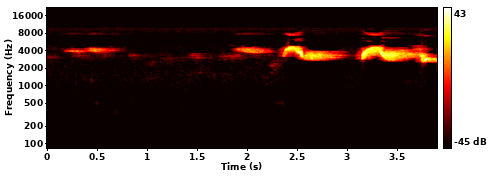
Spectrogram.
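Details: Black yellow-legged thrush calling: two soft, short whistled notes, then two loud slurred whistles that swoop up and glide downward.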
